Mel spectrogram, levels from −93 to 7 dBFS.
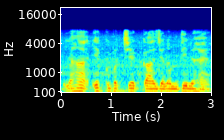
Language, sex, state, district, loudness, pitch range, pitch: Hindi, male, Jharkhand, Palamu, -17 LUFS, 120-135 Hz, 125 Hz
